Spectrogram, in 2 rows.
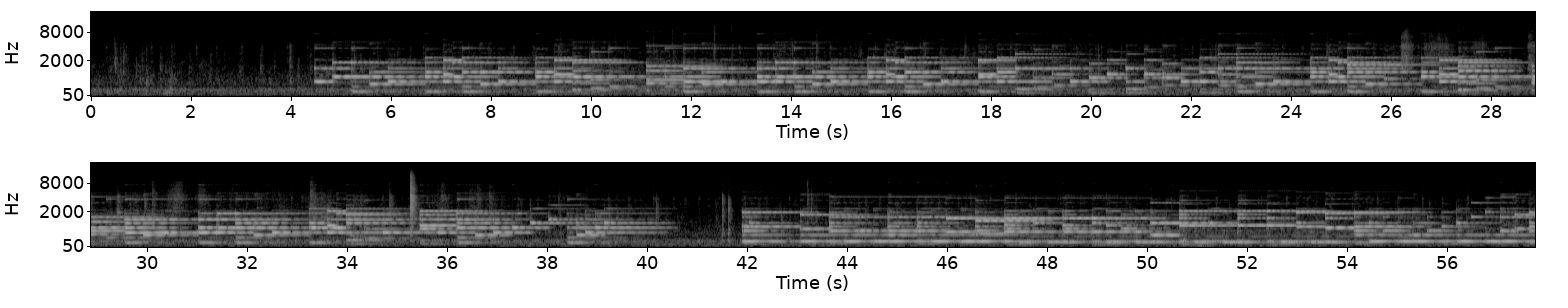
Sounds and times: Music: 0:04.5 - 0:40.7, 0:41.9 - 0:57.7.

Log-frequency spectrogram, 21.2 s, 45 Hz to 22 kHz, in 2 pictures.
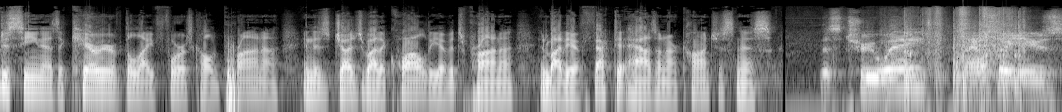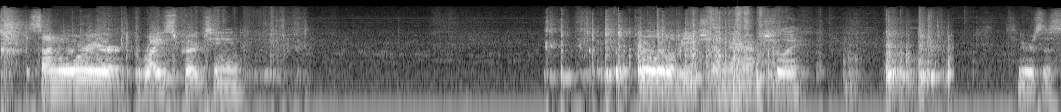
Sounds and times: Speech: 0:00.0 - 0:13.1, 0:17.0 - 0:18.8, 0:20.7 - 0:21.2.

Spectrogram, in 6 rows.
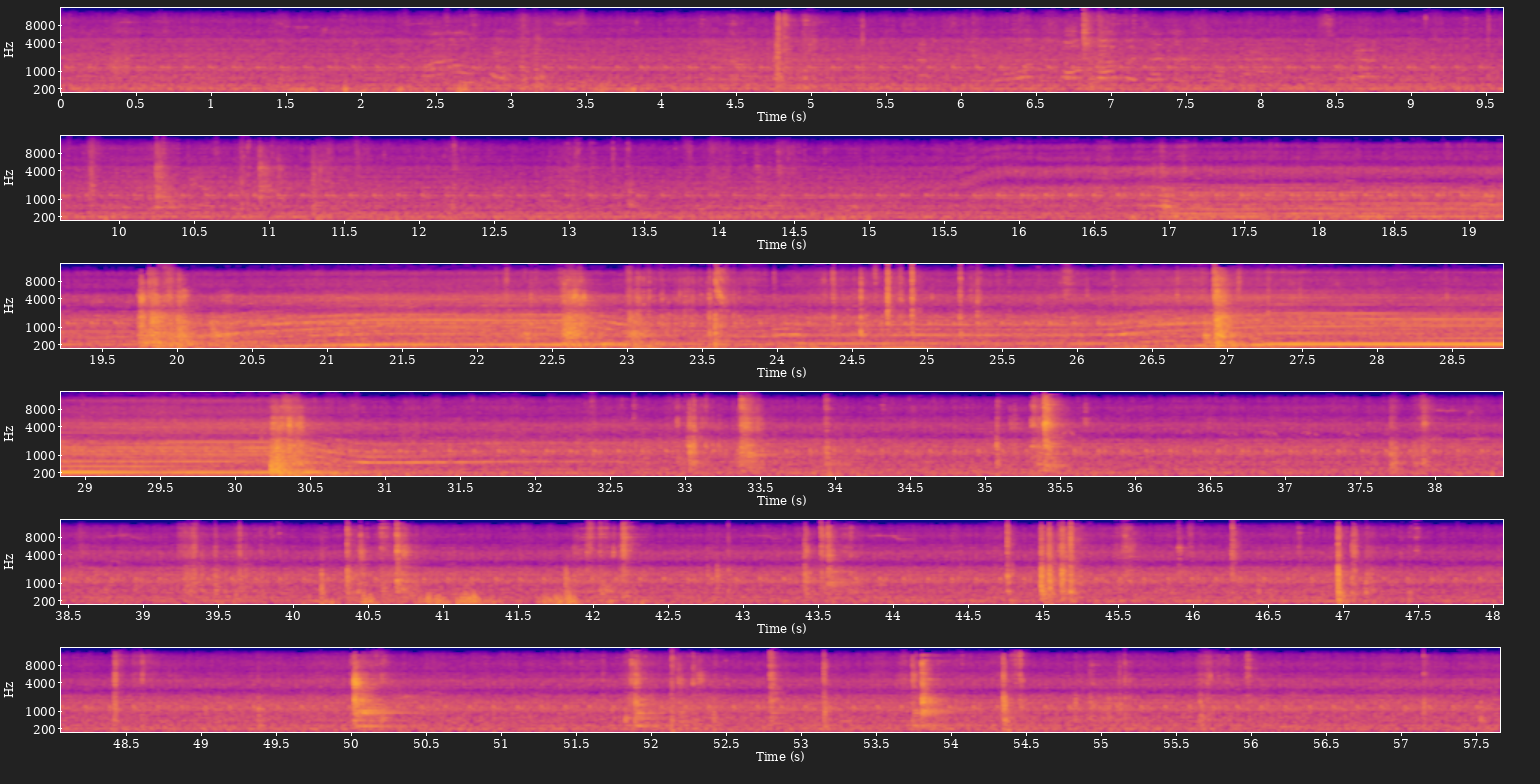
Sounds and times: Vehicle: 0:00.0 - 0:57.6.

